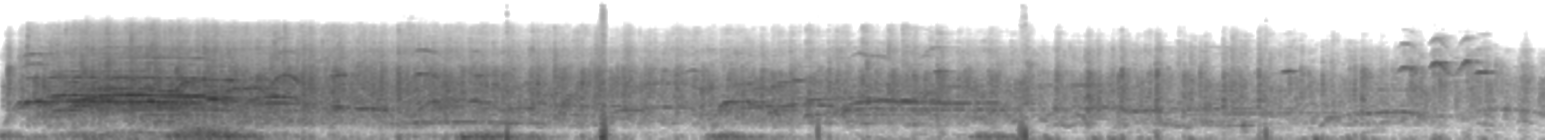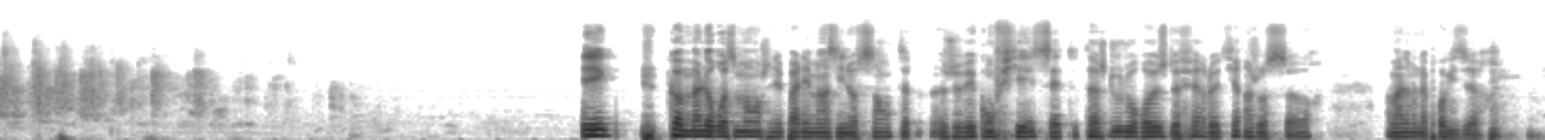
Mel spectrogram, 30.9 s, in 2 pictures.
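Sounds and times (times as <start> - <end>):
crowd cheering and whistling: 0.0 - 16.7
crowd applauding: 0.0 - 19.1
speech: 21.3 - 21.6, 22.2 - 28.6, 29.3 - 30.5.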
